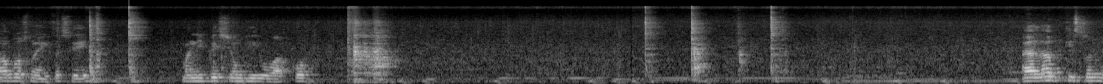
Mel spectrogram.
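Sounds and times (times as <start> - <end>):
food sizzling in a wok: 0.0 - 11.0
metal spatula scraping wok: 3.5 - 4.0.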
